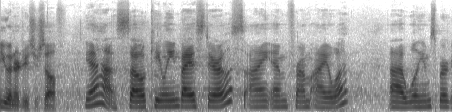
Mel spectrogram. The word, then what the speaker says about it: Kaylene Ballesteros: Like you got it, Kaylene Ballesteros.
